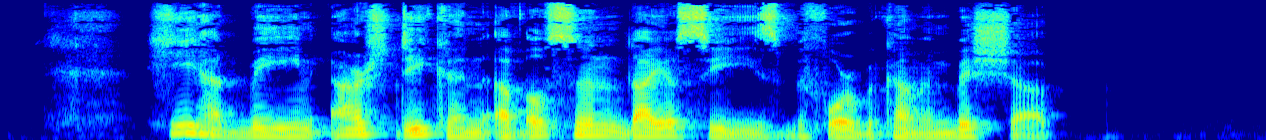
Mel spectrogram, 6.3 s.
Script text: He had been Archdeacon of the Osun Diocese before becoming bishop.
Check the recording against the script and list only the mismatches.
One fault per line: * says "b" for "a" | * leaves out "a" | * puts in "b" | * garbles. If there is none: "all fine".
* leaves out "the"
